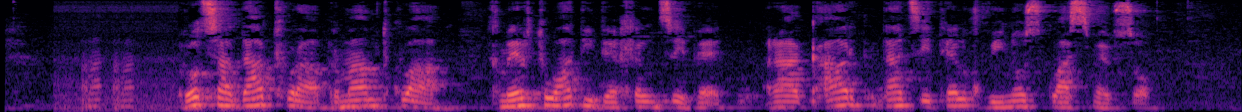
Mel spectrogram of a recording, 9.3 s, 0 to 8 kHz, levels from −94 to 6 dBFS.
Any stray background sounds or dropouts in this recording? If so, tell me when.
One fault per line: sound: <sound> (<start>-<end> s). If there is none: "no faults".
sound: laugh (0.6-1.0 s)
